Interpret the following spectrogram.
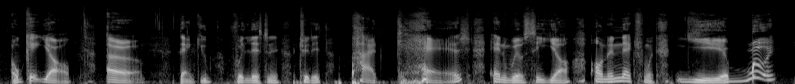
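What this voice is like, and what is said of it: Imitates another person's voice. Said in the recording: “Does John Witherspoon want to say goodbye to anyone today? ... it always ruins my impression.”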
